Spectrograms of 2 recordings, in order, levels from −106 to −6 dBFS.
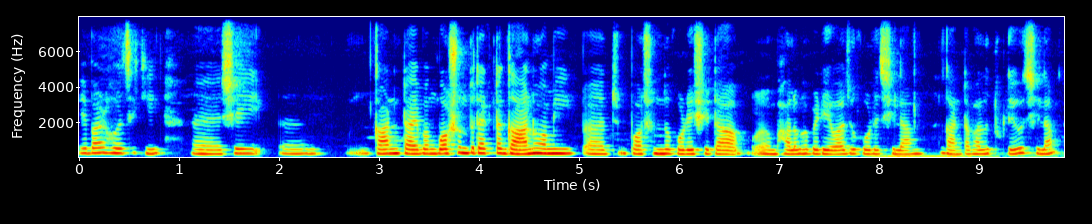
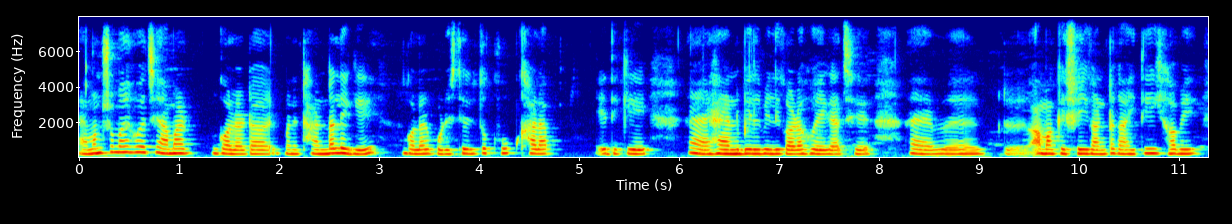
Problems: none marked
